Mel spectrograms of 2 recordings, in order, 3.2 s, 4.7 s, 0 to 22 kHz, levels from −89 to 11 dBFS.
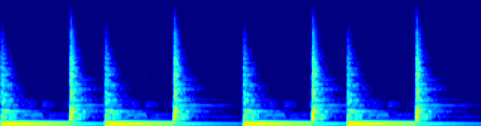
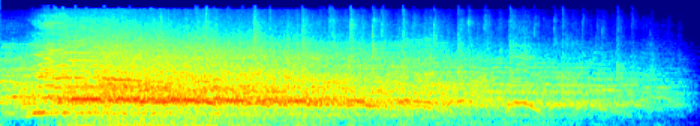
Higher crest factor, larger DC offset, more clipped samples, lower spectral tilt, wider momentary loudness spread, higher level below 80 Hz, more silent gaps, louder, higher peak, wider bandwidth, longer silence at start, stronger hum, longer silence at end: first, 18 dB vs 10 dB; neither; neither; first, -7 dB/octave vs -2 dB/octave; second, 5 LU vs 18 LU; second, -46 dBFS vs -38 dBFS; neither; second, -32 LUFS vs -9 LUFS; second, -12 dBFS vs 0 dBFS; second, 8.8 kHz vs 17 kHz; about the same, 0 s vs 0 s; neither; about the same, 0.25 s vs 0.2 s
